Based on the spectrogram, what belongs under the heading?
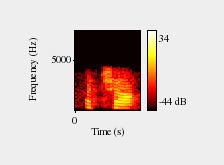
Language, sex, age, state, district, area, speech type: Urdu, female, 18-30, Delhi, North East Delhi, urban, conversation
